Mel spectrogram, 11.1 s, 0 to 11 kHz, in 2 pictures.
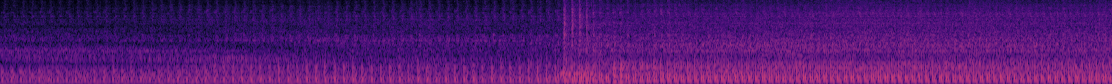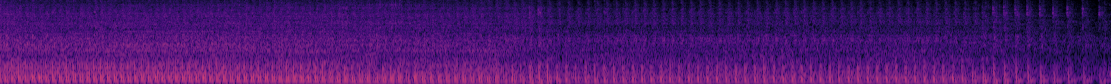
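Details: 24-inch snowblower that sat 2 years, after a quick carburetor-cleaner cleaning: the single-cylinder engine fires smoothly and evenly, picks up revs cleanly and settles back down. Running healthy with no misses.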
